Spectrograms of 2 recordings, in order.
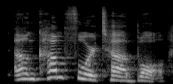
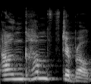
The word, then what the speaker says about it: uncomfortable: And I want to make a quick pronunciation note here, guys, because I still hear students say uncomfortable, like saying every single every single sound. – Syllable, yeah. – We don't say that, guys. We say uncomfortable, not uncomfortable.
